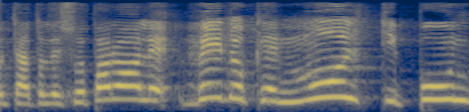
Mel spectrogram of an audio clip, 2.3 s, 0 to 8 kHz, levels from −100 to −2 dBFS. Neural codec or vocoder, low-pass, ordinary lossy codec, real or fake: codec, 16 kHz in and 24 kHz out, 1 kbps, XY-Tokenizer; 7.2 kHz; AAC, 32 kbps; fake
